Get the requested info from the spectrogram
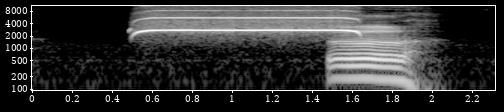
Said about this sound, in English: It's a whistle.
